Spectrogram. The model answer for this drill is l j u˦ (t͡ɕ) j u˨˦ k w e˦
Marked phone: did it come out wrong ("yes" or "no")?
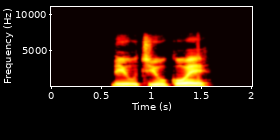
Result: no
